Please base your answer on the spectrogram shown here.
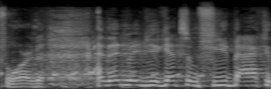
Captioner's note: laughter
